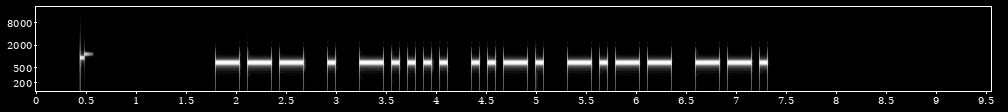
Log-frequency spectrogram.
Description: Morse code, heard as a keyed tone, about 15 wpm, 700 Hz. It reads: OE6FYG
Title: Call Signs Repeated 3x - 15wpm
